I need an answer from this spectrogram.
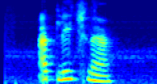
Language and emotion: Russian, positive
